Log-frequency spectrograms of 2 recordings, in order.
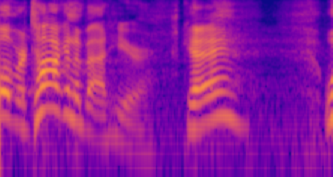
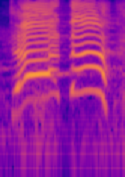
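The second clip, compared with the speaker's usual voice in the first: put-on much higher baby call of Dada; dad imitating his baby son; toddler call; 13 semitones higher than usual. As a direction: sing out like a toddler summoning dad. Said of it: "He calls me".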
